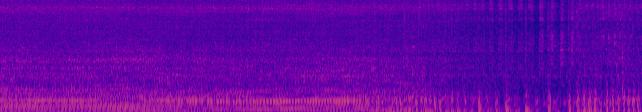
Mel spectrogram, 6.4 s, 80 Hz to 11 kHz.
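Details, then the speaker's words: 1986 Honda TRX200SX Fourtrax ATV, abandoned in bushes and unstarted for years, first start on choke with key switch bypassed: the single revs up and holds a firm steady beat, going choppy as throttle eases; running on its own, normal. "but it did start and it ran and the wheels turned"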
